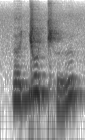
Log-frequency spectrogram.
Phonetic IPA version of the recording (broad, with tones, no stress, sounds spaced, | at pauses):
ə˧ ɟ o˥ cʰ ɯ˩˥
